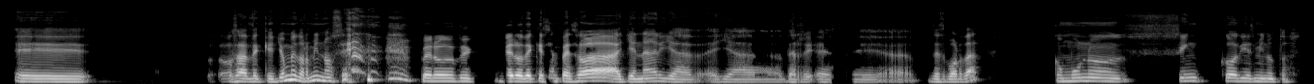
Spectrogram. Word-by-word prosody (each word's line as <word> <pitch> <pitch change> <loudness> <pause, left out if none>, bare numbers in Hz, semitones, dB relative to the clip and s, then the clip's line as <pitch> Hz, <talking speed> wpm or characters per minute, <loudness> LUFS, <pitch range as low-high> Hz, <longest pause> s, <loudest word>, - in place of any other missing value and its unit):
Eh 130 -3 +1 1.1
o - - -16
o - - -4
sea, 140 0 +4
de 135 -1 -1
que 125 0 -1
yo 160 - +1
me 215 +2 +7
dormí, 165 +3 +2
no 165 -4 +1
sé, 145 - -2 0.7
pero 150 -1 +4
de 145 -1 -1 0.3
pero 140 0 +6
de 140 0 +6
que 145 - 0
se 140 - -10
empezó 145 +2 +3
a 85 - +7
llenar 135 +4 0
y 140 -2 -2
a 115 0 -5
y 120 0 -7
a 115 0 -6 0.3
derre 120 +1 -6
este, 115 0 -10 0.4
desbordar, 125 -2 -2 0.7
como 145 +1 -3
unos 150 - -2 0.4
5, 155 0 -5
o 150 - +5
10, 145 -1 -3
minutos. 130 -3 -4
135 Hz, 150 wpm, -19 LUFS, 125-150 Hz, 1.1 s, me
